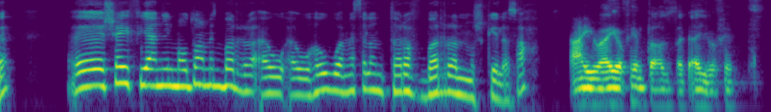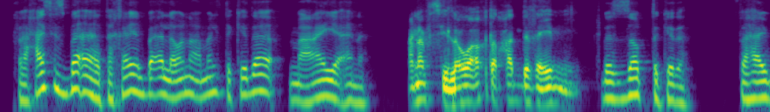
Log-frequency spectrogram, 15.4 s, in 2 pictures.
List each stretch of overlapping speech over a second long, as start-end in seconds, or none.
none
